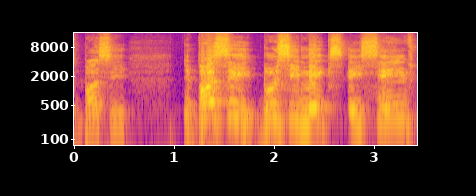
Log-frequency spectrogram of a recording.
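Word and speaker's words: Bussi: I like to call him Boosie, but I think his proper pronunciation is Bussey.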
